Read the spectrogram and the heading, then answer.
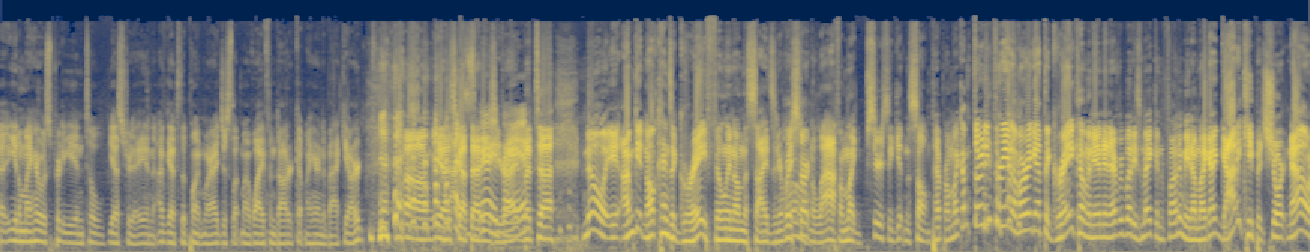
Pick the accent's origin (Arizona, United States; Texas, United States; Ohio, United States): Arizona, United States; Parker; Oh, we're 30 miles south of Lake Havasu on the river.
